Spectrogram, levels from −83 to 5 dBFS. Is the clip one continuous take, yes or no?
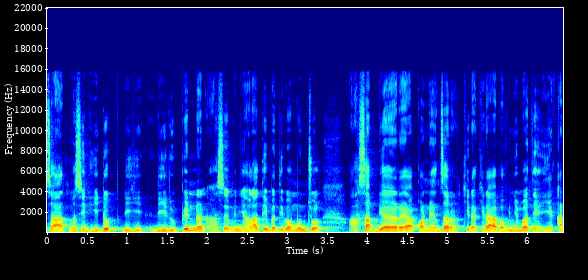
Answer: yes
